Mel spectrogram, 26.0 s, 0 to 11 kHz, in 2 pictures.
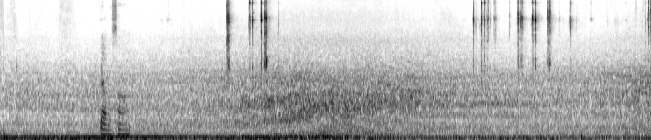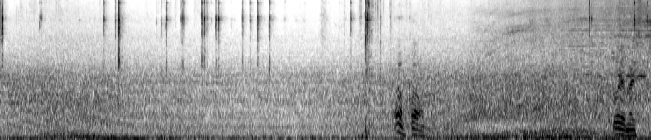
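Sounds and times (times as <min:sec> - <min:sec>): low steady rumble: 0:00.0 - 0:26.0
butterfly knife metallic clicks: 0:04.5 - 0:05.6, 0:12.9 - 0:13.2, 0:15.0 - 0:15.6, 0:16.2 - 0:18.5.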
